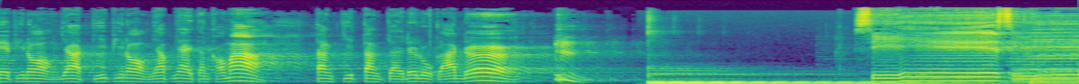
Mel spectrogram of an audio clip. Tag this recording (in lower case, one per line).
speech
music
